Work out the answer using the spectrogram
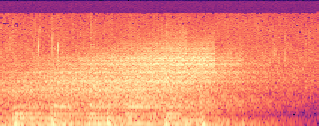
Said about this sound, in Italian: Per ora vive solo la pioggia rombante. Pioggia, pioggia, odore di pioggia che è odore di tuono, di paura. Troppa pioggia, tanta paura.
